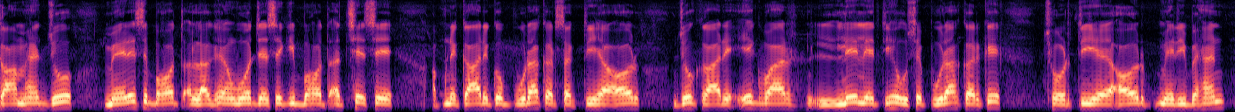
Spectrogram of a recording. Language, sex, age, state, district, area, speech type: Hindi, male, 18-30, Uttar Pradesh, Sonbhadra, rural, spontaneous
